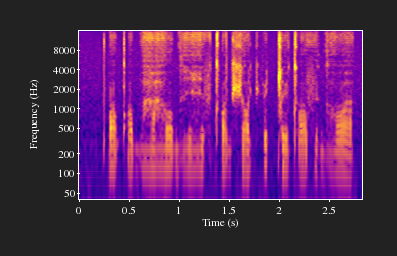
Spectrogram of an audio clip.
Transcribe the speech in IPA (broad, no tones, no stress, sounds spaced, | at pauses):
pʼ ɔ kʼ ɔ bʱ a ɦ o ɡʱ i ɦ i f tʼ ɔ d ʃ ɔ t͡ʃʼ y ǀ y tʼ ɔ f y ɡʱ ɔ ɐ̯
